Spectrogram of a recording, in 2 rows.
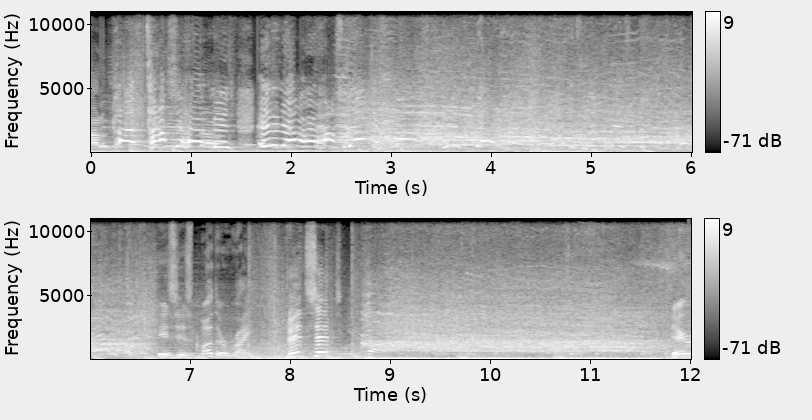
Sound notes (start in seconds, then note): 4.3 audience yelling; 8.7 audience cheering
